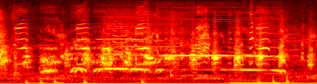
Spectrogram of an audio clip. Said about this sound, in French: Mais des poules, l'ayant aperçu, ont donné l'alarme. Et toute la basse-cour de crier à tue-tête en voltant de tous côtés.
